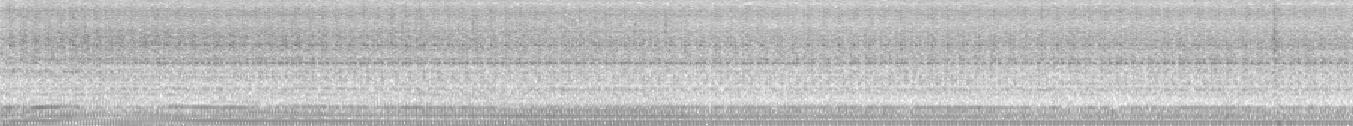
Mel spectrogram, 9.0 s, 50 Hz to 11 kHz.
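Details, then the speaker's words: Rare prototype Yugo with Toyota 1.0 VVT-i engine, barn find first started after about four to five months: smooth, steady low idle holding speed evenly, no knocks or rattles; starts and runs excellently. "Da, navikli smo da čujemo onaj DMB-ov zvuk. Pali. Odlično radi."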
